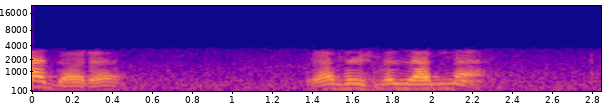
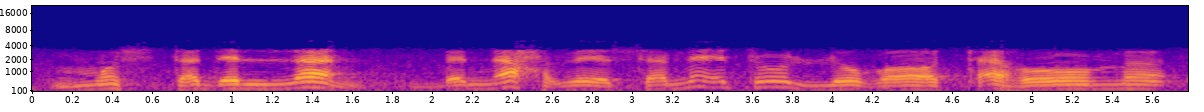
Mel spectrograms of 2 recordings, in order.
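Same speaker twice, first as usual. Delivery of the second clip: reciting the Arabic text very slowly, word by word; slow text recitation; much slower than usual. Shown as a demonstration. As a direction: spell the quoted line out slowly for the students. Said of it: "عبارت گوش بدید".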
